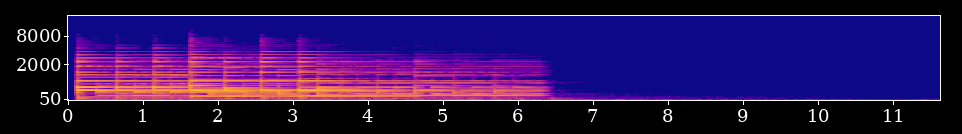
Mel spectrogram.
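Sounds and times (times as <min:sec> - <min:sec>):
diatonic music composition: 0:00.1 - 0:06.4.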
